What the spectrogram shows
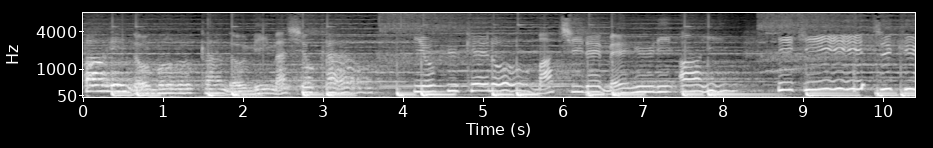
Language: Japanese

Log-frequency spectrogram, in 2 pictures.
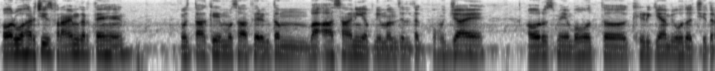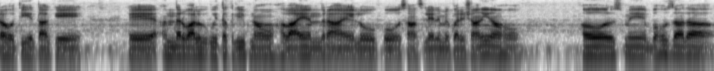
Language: Urdu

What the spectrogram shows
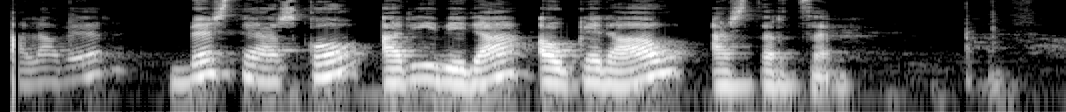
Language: Basque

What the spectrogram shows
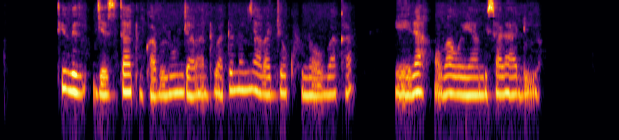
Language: Ganda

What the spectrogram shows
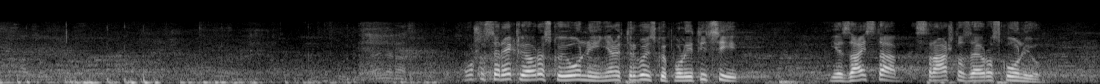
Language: Serbian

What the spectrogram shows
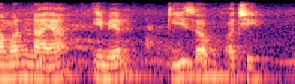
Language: Maithili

